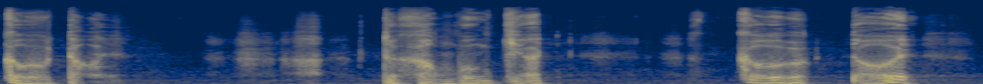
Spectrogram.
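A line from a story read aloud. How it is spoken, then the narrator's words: Dying man's weak mumble. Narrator (Vietnamese): ông đang thoi thóp, hơi thở yếu dần, trong miệng cứ lẩm bẩm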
